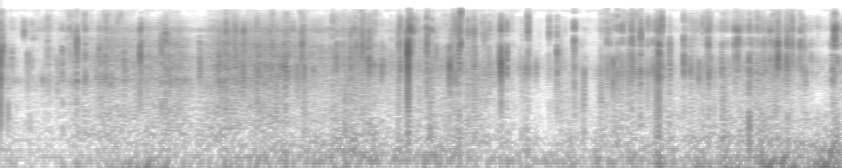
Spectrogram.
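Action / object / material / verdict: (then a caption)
scrape / plastic bubble wrap sheet / plastic / none. A sheet of clear plastic bubble wrap is held against the microphone and crinkled and rubbed with fingertips. The result is a steady, dense crackle over a heavy low rumble, with scattered sharp, bright clicks and pops throughout.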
